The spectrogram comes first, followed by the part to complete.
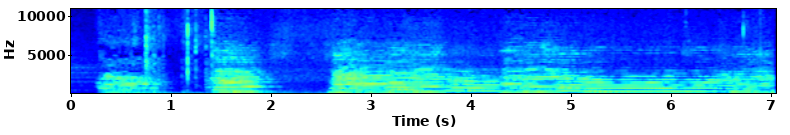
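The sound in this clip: A beginner practices a film theme on saxophone, playing held, slightly wavering notes that step up and down in a slow melody after a few short knocks near the start.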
